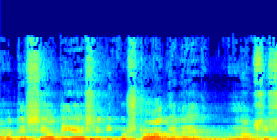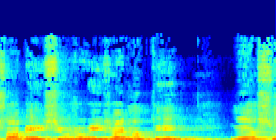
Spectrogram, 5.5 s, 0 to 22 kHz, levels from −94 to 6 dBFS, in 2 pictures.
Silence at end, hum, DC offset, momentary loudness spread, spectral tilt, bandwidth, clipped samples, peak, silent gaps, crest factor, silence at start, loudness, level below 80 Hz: 0 s; none; under 0.1%; 8 LU; -6.5 dB/octave; 16.5 kHz; under 0.1%; 0 dBFS; none; 18 dB; 0 s; -19 LUFS; -40 dBFS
